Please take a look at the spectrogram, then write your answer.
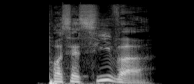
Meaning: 1. comparative degree of possessiv 2. inflection of possessiv: strong/mixed nominative masculine singular 3. inflection of possessiv: strong genitive/dative feminine singular
- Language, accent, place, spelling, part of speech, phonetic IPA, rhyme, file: German, Germany, Berlin, possessiver, adjective, [ˌpɔsɛˈsiːvɐ], -iːvɐ, De-possessiver.ogg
